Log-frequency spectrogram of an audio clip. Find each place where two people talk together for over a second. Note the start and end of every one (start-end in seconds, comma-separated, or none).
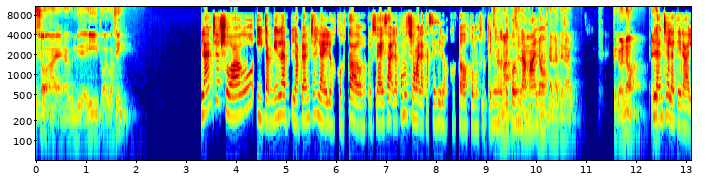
8.9-10.3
